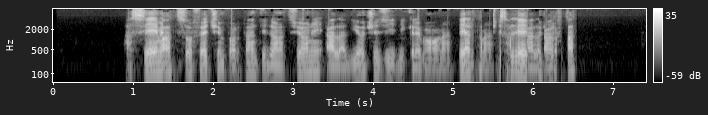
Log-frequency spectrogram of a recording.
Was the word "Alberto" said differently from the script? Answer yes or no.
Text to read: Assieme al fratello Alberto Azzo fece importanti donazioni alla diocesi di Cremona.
yes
